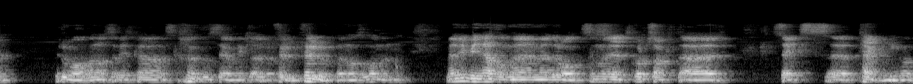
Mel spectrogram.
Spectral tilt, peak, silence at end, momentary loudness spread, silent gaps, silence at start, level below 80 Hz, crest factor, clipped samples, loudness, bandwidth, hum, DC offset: -6.5 dB/octave; 0 dBFS; 0 s; 8 LU; none; 0 s; -62 dBFS; 16 dB; under 0.1%; -16 LUFS; 7.2 kHz; none; under 0.1%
